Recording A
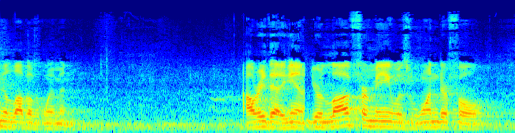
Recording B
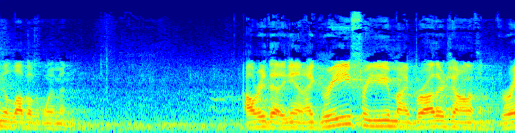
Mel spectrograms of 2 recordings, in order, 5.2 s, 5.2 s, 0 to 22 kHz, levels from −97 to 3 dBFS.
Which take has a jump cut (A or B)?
A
